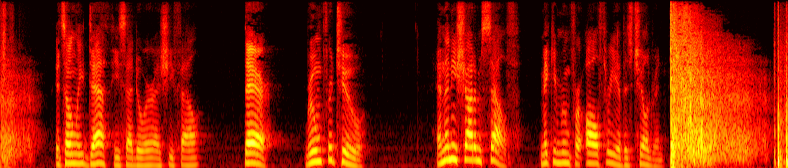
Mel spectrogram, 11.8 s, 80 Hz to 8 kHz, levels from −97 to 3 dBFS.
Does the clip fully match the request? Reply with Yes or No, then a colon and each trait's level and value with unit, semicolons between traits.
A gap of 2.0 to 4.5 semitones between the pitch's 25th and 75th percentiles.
No: average, 5.0 semitones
